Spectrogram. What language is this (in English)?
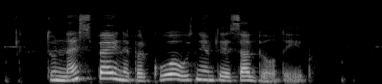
Latvian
